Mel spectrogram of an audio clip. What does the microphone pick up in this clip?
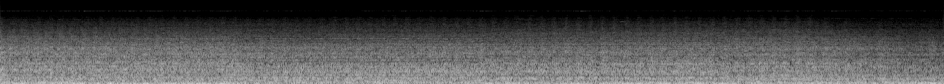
large-sounding engine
